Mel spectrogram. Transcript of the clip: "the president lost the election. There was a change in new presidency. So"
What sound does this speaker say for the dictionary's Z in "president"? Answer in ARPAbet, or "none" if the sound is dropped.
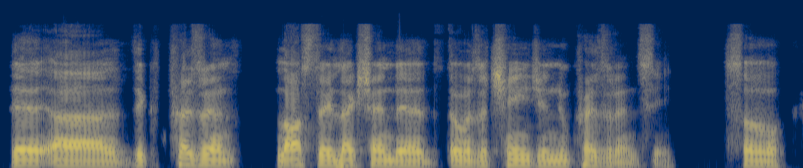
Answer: Z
